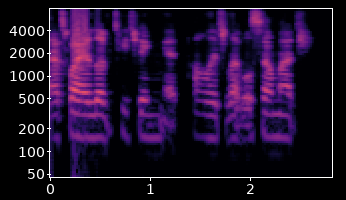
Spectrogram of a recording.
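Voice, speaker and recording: Moderately paced speech from a woman with an American accent. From Venezuela. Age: 60s. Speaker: language teacher. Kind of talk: casual chat.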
